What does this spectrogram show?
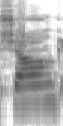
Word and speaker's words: Shang: Then are the Shang and the Zhou dynasties, to pronounce them correctly.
